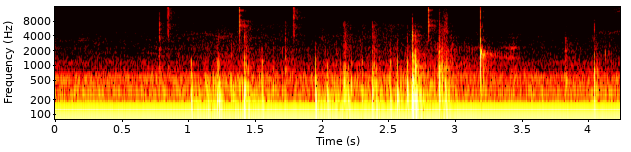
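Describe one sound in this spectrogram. A wooden trapdoor clacks open and shut several times.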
